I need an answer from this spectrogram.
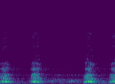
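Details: Four deep, full-throated barks from a Tibetan Mastiff at a Russian kennel in St Petersburg, paired quickly with a pause between the pairs.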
